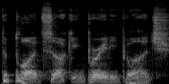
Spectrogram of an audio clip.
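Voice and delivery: low raspy voice. Repeating a quoted line on request, in a low raspy voice. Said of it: "lower your voice and talk as raspy as possible".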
